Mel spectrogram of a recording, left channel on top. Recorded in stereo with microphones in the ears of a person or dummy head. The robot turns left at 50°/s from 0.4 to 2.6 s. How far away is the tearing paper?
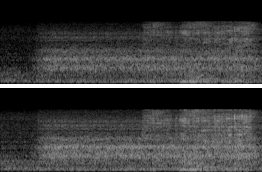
About 1.3 m.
